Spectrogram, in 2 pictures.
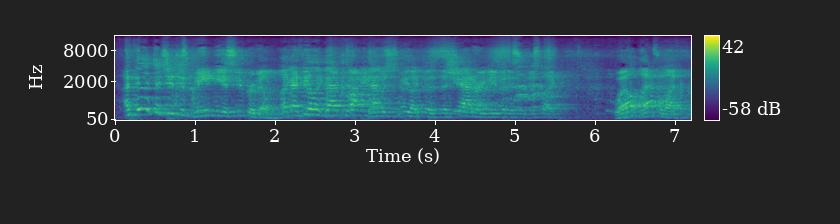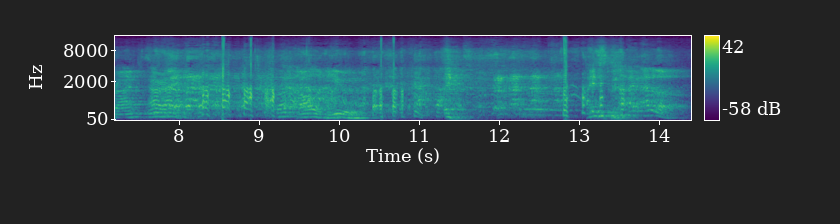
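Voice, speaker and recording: A young man performing stand-up, sardonic and profane, tossing off self-mocking asides. His voice sits high for a man. The sound is distant and washed in heavy room echo. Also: fairly bright tone. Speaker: stand-up comedian. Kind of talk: live stand-up comedy. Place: comedy club room with a live audience. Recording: very echoey room, captured from afar.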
